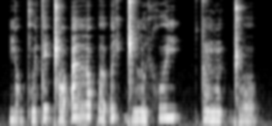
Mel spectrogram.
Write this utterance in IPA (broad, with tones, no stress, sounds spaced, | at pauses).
j ɔ˨ ɡ kʷʼ ɛ˨ t e˧ ǁ ɔ˨ ʔ a˦ r ɔ˦ p ɤ˨ ʔ ɤ˦ ç ɡ͡ǁ i˨ l u˨ ç xʷ ɯ˦ j | t õ˨ ɡ õ˨ k ɡ͡ǁ o˨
